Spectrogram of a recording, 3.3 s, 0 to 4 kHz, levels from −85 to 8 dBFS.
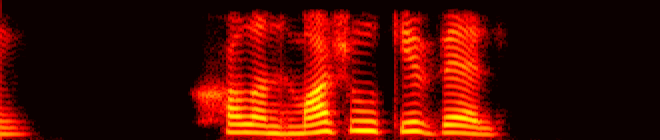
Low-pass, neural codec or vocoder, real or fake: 3.6 kHz; codec, 16 kHz, about 1 kbps, DyCAST, with the encoder's durations; fake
